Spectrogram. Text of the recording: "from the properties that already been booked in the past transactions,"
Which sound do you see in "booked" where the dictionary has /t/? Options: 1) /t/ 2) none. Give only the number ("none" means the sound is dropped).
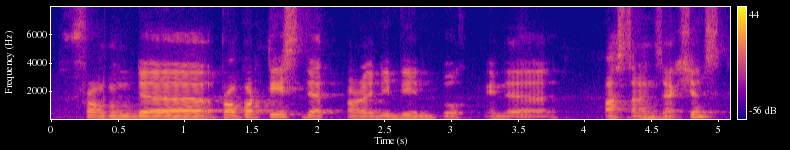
2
